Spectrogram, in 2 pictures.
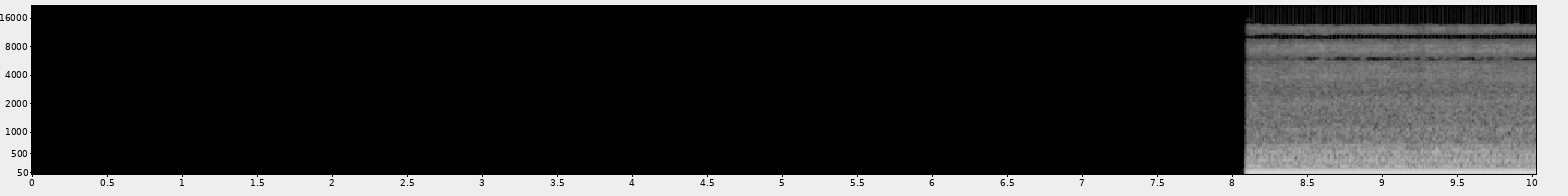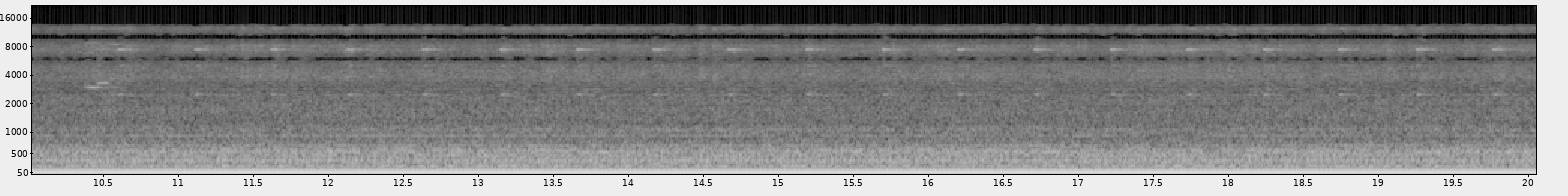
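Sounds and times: laser machine humming: 8.1 - 20.0.

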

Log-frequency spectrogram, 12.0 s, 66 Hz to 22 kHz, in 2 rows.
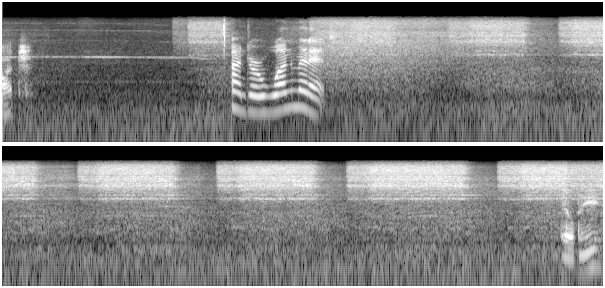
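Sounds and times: rocket venting vapour hiss: 3.1 - 4.5.

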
